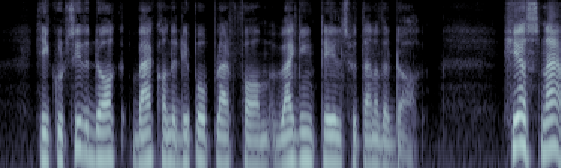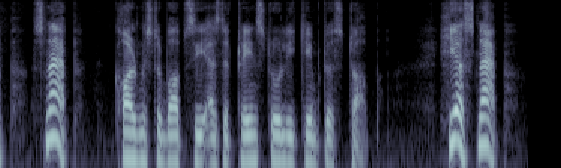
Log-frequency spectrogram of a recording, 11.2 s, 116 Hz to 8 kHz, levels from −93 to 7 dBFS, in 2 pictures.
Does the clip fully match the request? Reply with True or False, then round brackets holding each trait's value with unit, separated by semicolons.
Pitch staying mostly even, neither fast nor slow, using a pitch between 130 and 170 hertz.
True (2.3 semitones; 165 wpm; 135 Hz)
